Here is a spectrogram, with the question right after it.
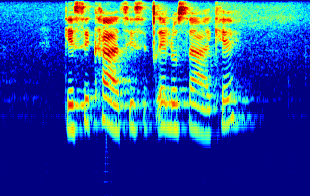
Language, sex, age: Zulu, female, 20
